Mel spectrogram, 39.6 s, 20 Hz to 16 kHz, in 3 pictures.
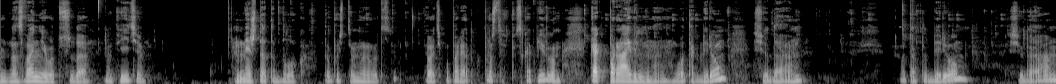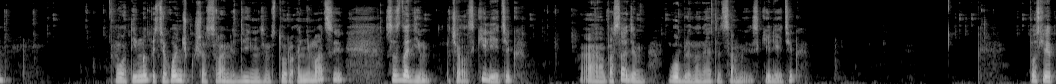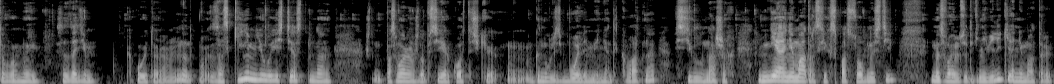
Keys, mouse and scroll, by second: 3.6-4.0 shift+middle drag, 4.0 click, 5.0-5.3 shift+middle drag, 5.3 scroll down 1, 5.6-6.1 scroll up 2, 6.3 click, 6.6 shift+middle click, 7.6 click, 10.5 click, 11.8 click, 12.5-13.8 drag, 14.7 click, 15.5-16.7 drag, 17.2-18.3 shift+middle drag, 18.4 click, 20.6-21.1 drag, 21.8-25.1 shift+middle drag, 25.2 click, 26.0 click, 27.2 click, 29.8 click, 30.7 click, 31.8 click, 32.8-34.4 middle drag, 34.4 click, 35.5 click, 36.5 click, 37.6 click.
